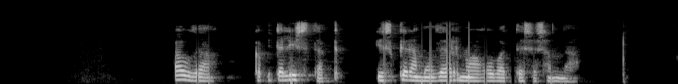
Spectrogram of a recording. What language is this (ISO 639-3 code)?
eus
